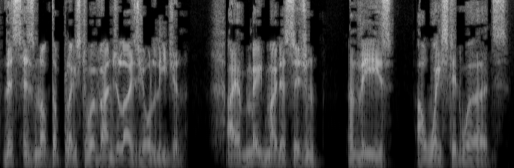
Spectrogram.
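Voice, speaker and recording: A man voicing a commanding, wrathful warlord of superhuman warriors in a dramatic audiobook, forceful and imperious. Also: lowish voice, lively intonation, measured pace, breathy edge, no echo, clean studio sound, full character voice. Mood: angry. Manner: forceful, imperious, snapping and roaring. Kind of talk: dramatic audiobook character acting.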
